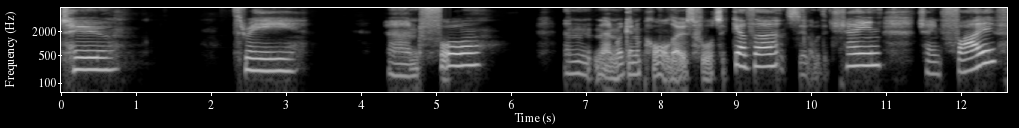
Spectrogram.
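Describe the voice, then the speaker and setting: A woman with a dark, mellow tone and a fairly high pitch speaks very slowly, with long, frequent pauses. Her pitch swings very widely, and her loudness shifts a lot. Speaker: crochet tutorial maker. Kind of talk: tutorial.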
